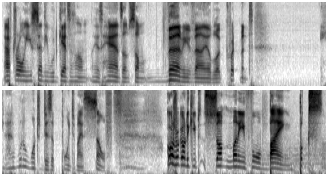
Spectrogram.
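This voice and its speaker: A man's voice: medium pitch, expressive, measured pace, a bit bright, low-quality recording. A Dutch man with a Dutch accent, hosting a let's play and rambling in chatty, self-mocking commentary. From Netherlands. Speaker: gaming channel host.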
